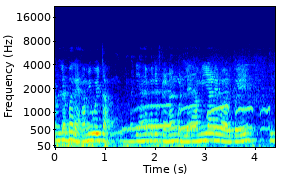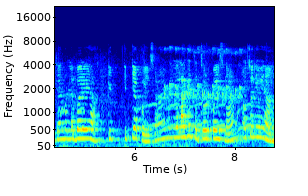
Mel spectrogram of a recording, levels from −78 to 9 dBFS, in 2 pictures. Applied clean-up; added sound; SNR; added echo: none; Chicken, rooster; 13 dB; none.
